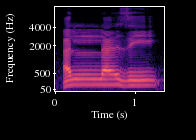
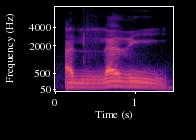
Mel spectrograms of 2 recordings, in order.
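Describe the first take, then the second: First: The middle consonant is a 'z' sound. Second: The middle consonant is a voiced 'th' sound. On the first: The speaker calls it wrong. "Jangan sampai diganti dengan zai. ... tidak" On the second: The speaker calls it right. "ujung lidah bersentuhan dengan ujung gigi seri atas"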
